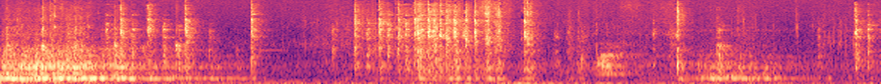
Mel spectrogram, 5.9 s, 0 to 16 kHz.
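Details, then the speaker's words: Echo PB-500H blower that won't idle and runs poorly, plug out, oil added, pulled over by hand: rough whirring scrape in bursts about four a second, internal rubbing of unknown cause; mechanic wondered if fan came loose. "that's a very concerning noise i'm thinking the fan or something fell off the back perhaps i don't know"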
